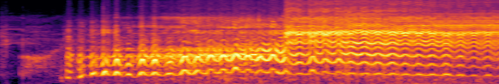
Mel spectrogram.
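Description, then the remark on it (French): A little goat bleats in one long, loud, quavering cry, its pitch wobbling rapidly up and down, growing harsher and brighter partway through before it holds steady to the end. “Par Dieu, quel est ce râle? Angelo! C'est la chèvre! La petite chèvre!”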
